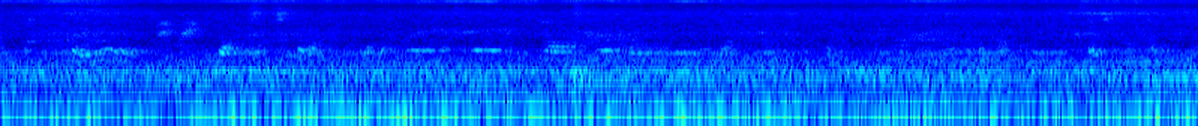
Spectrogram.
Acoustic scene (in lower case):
elevator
